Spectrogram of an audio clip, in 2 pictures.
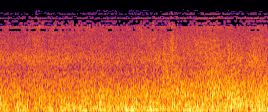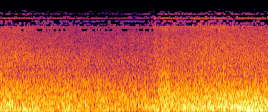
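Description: Ocean surf breaking and washing up a sandy beach, a continuous rushing wash with wind and a deep low rumble under it. A wave builds and grows louder from about six seconds in.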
